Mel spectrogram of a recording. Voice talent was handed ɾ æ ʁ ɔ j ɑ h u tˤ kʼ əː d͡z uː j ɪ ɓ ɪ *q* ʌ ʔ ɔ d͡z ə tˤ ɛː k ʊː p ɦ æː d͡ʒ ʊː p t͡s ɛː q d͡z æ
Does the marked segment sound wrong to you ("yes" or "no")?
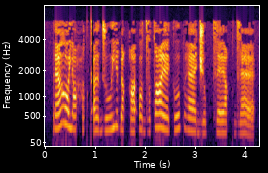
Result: no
